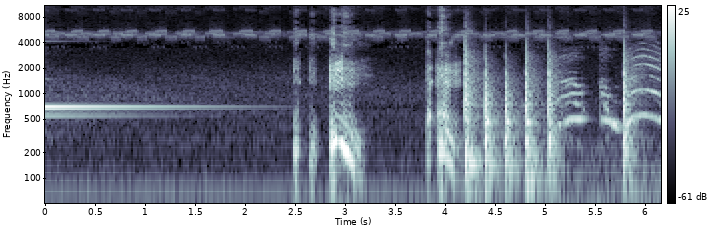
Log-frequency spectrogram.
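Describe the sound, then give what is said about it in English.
A quick run of sharp knocks on a front door, several raps in rapid succession, with short vocal sounds and a steady insect-like buzz humming in the background. “Just knock on the puerta, bro.”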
